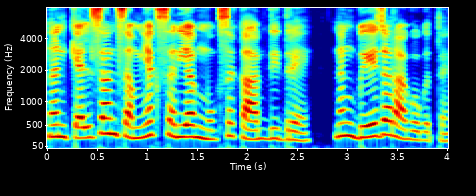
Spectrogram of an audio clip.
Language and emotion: Kannada, sad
